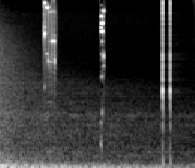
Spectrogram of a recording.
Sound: graphic whirs and booms; button clicks

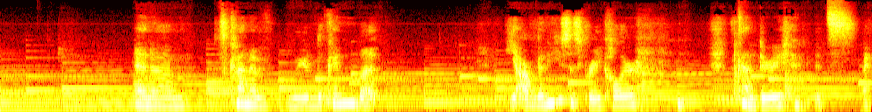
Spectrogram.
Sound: giggles

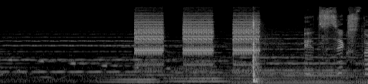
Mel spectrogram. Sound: alarm beeps

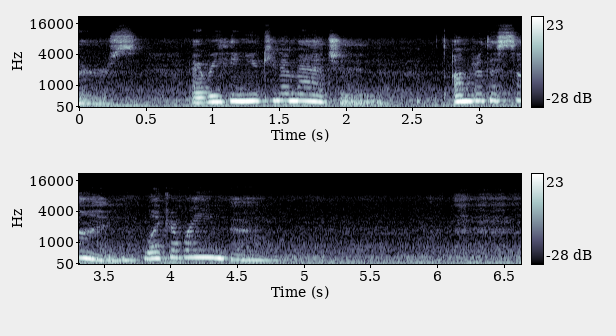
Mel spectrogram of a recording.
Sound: laughs

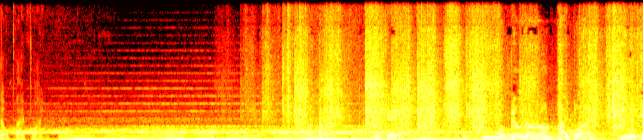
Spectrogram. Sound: camera clicks

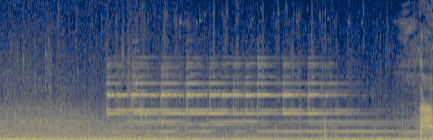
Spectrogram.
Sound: alarm bell ringing; drunkenly; laugh

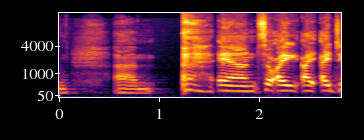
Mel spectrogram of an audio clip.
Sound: clears throat

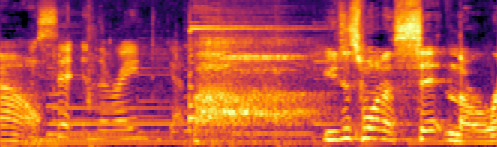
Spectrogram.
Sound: sighs

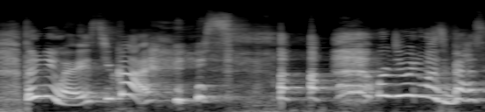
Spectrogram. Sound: laughs

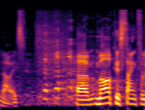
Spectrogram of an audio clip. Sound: audience laughing

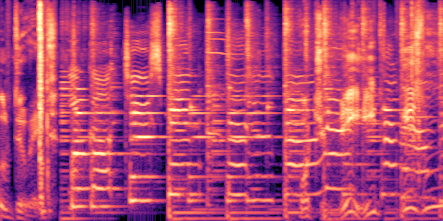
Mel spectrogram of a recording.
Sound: radio

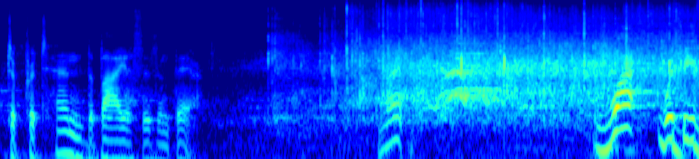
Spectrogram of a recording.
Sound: applause

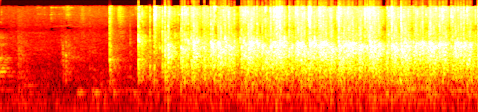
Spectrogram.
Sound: applauding

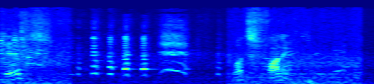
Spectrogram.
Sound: laughing

